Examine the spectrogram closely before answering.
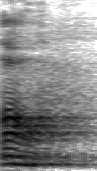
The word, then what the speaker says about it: of: Remember, of is pronounced ov, of. Ulta hai. Of is pronounced ov. So you are Raju of Hyderabad.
